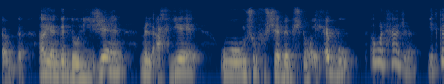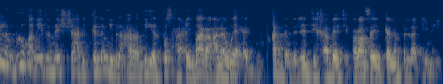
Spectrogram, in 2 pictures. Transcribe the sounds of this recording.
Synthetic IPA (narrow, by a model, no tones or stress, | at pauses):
ʔɪmt̪æ | hæjːanɡɪd̪ːuliʒɛːn | mɪnɪlʔa̰ħjɛːʔ | wnʃuːfʊʃːæbɛːbʃɪnuwæjħɪbːu | ʔawːalħaːʒajɪt̪kalːəmblʊɣamæjæfɪmhɛːʃʃaʕbjɪt̪̚kælːɪmnibɪlʕɑ̰ɾˤɑbɪjːalfʊsˤħɑʕɪbɑːɾˤɑʕalæwaːħɪd̪̚nɪt̪qɑd̪ːəmlɪlʔɪnt̪ɪxæbɛːt̪fifɑɾˤɑnsɑjɪt̪̚kalːəmbɪlːæt̪inɪj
